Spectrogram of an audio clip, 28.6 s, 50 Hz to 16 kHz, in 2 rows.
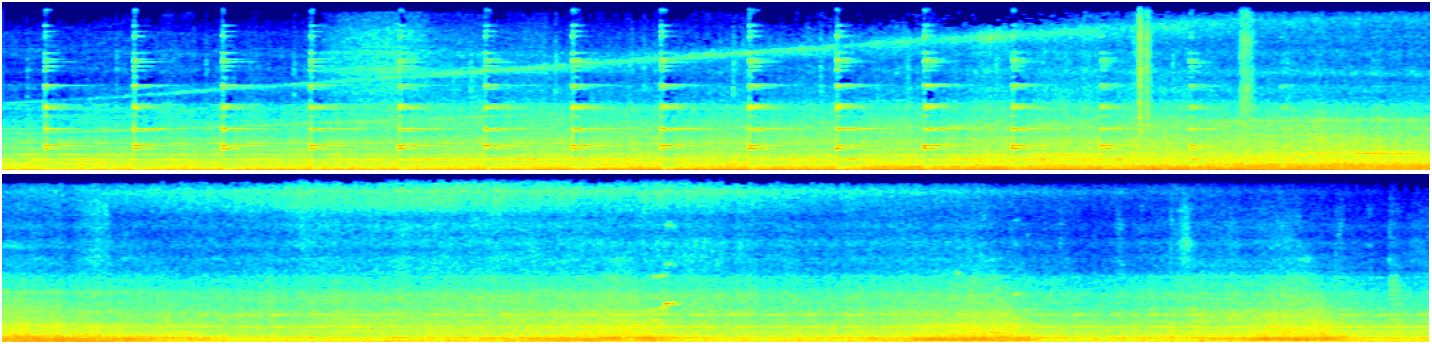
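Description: EMD F59PHI diesel-electric locomotive (12-cylinder EMD 710 engine) pulling a commuter train away from the platform. Its engine rumbles heavily with a whine rising in pitch, and its bell rings in a steady beat for the first dozen seconds. Then the engine sound fades and the bilevel coaches roll by with a steady hum and occasional wheel clacks.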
